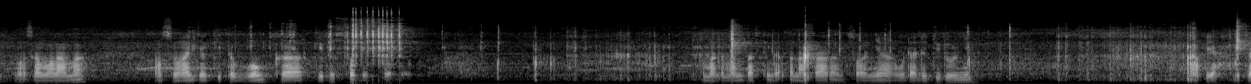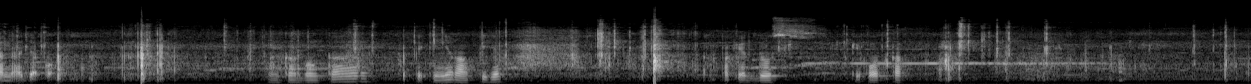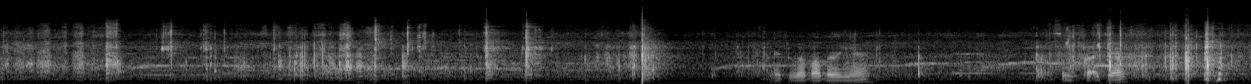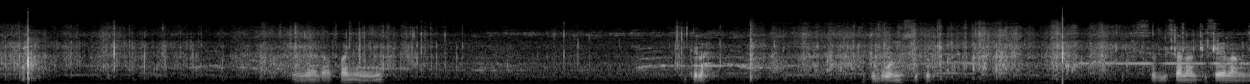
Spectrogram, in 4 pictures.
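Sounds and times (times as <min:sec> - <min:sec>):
bubble wrap crinkling: 0:01.4 - 0:50.0
tape tearing: 0:02.5 - 0:31.8, 0:35.6 - 0:42.4, 0:44.1 - 0:50.0.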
